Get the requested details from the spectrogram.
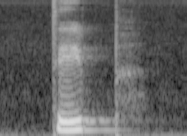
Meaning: type
- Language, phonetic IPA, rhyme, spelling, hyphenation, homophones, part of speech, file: Czech, [ˈtɪp], -ɪp, typ, typ, tip, noun, Cs-typ.ogg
